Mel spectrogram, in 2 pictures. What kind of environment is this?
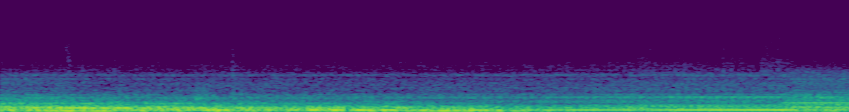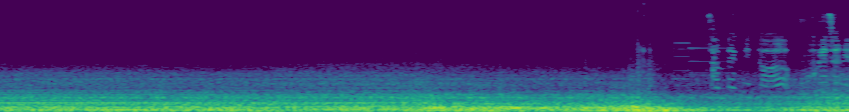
car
